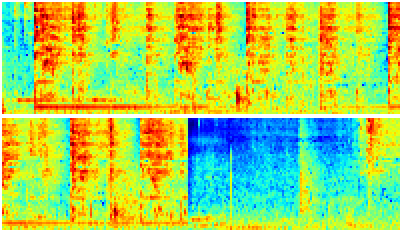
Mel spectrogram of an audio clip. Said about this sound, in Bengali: এবার সবগুলোকে নেড়েচেড়ে একটু লাল লাল করে ভেজে নামিয়ে নেব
